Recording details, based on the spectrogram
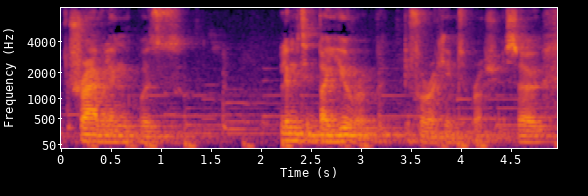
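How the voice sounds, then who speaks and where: Teacher, very low voice, hesitant interviewee, roomy echo. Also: male voice, fairly even intonation, measured pace. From East London. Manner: rambling, hesitant with frequent "uh". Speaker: English teacher. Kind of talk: casual interview answers. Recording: echoey room with music underneath.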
